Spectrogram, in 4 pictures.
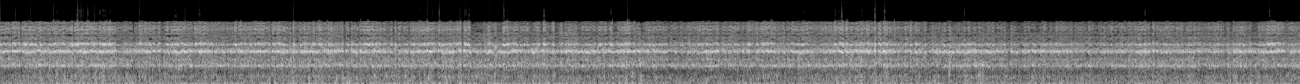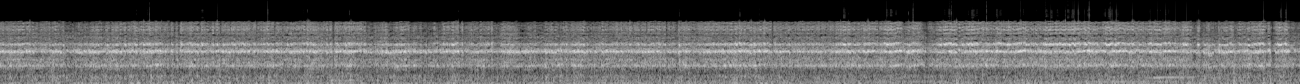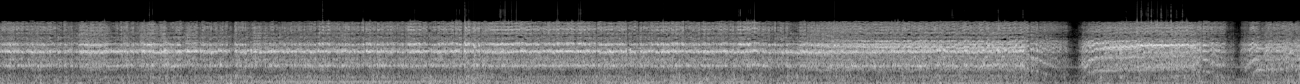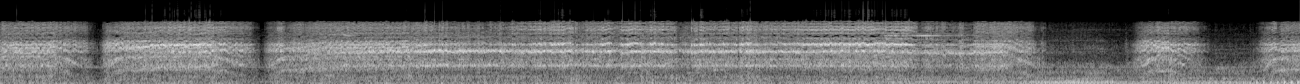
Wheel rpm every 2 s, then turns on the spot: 230, 230, 230, 230, 230, 230, 240, 240, 230, 230, 230, 230, 230, 220, 230, 230, 230, 220, 150, 140, 140, 190, 230, 220, 140, 50.
none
